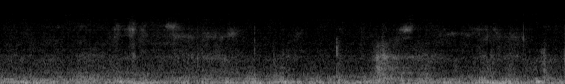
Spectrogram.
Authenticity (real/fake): fake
